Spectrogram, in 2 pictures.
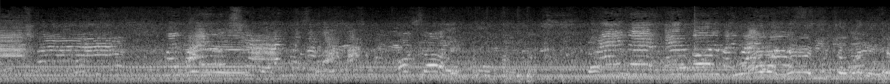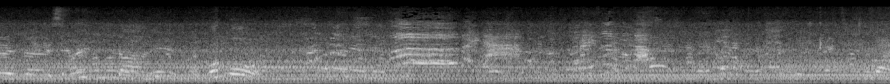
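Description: A group of adults laugh and cheer loudly close by.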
